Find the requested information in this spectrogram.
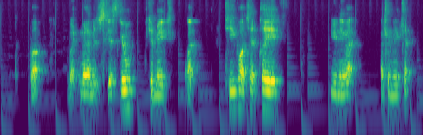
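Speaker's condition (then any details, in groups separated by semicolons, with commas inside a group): Cerebral palsy; very rigid body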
